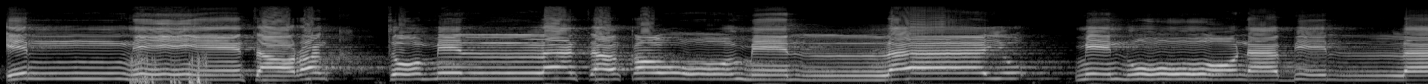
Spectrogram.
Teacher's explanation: Nah, dari qaumil la itu lamnya ditahan dulu.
